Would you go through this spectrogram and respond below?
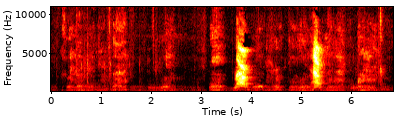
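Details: Briard puppies, 4.5 weeks old, making low, rough grumbling growls in short bursts, broken by two sharp, louder yelps a second or so apart in the middle of the recording.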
